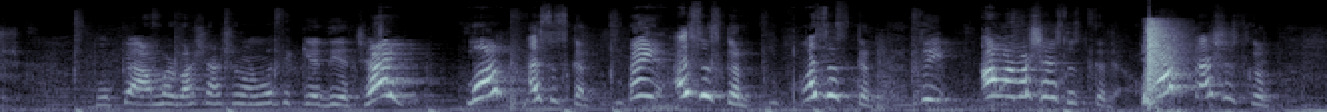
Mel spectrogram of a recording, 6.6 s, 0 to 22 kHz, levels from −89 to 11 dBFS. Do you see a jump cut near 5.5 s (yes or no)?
yes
